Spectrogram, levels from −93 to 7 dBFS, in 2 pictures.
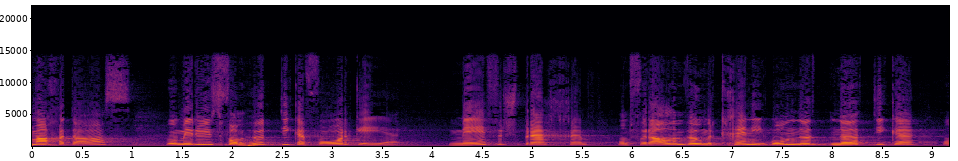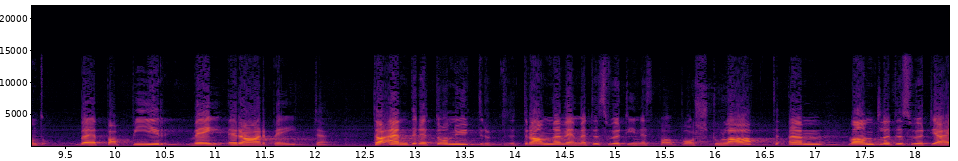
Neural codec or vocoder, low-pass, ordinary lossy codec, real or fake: none; 14.4 kHz; none; real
